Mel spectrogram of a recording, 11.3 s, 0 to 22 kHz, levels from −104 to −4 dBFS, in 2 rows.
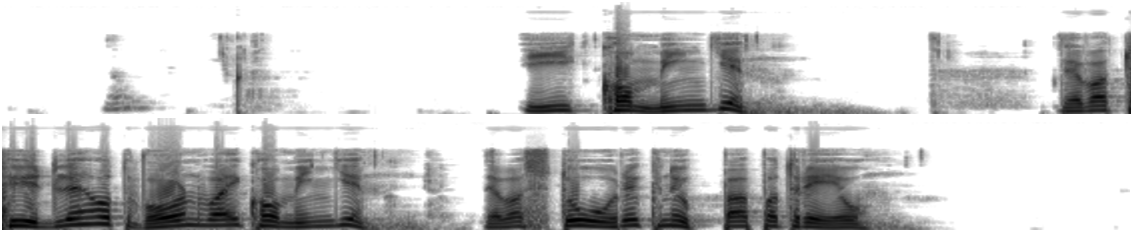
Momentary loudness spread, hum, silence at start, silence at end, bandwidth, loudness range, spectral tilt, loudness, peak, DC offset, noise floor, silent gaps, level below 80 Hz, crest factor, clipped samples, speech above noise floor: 9 LU; none; 2.6 s; 1.3 s; 7.8 kHz; 6 LU; -7 dB/octave; -13 LUFS; 0 dBFS; under 0.1%; under -90 dBFS; none; -40 dBFS; 14 dB; under 0.1%; over 78 dB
